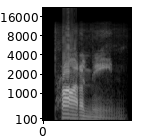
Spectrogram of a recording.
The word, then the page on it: protamine: American English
